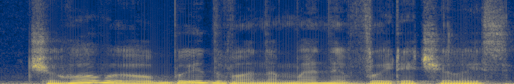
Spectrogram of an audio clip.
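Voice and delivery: high-pitched indignant question. A narrator's reading. Айзі objects to both men staring at her, indignant. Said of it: "обурилась Айзі".

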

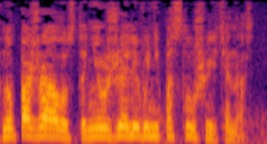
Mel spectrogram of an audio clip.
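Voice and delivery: high-pitched pleading; desperate cry. A narrator's reading. Girl begs the banker to listen, crying out. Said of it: "закричала Вайолет".

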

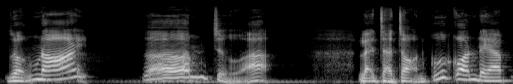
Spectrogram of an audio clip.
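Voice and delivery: high, mocking sulk; sulky sarcasm. A narrator's reading. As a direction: needle him with sarcastic praise. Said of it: "ra chiều giận dỗi". (vợ dỗi chồng, giọng cao mỉa mai)

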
